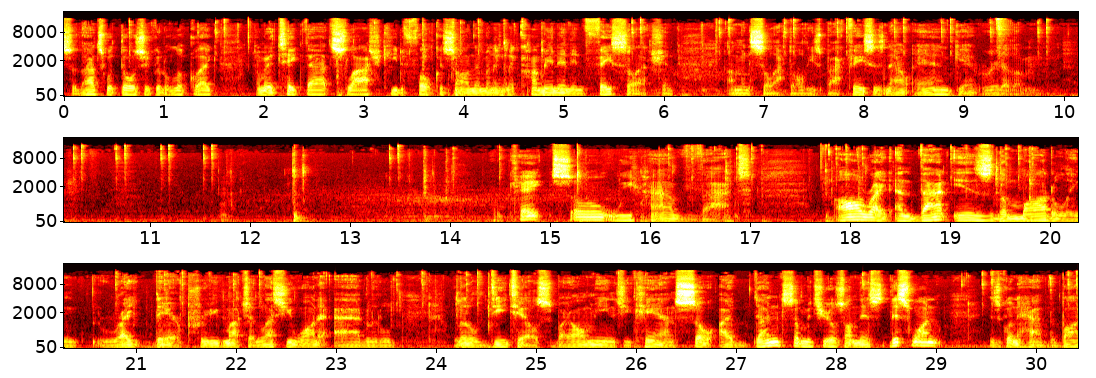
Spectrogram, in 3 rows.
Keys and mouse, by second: 2.7 /, 3.1-3.5 middle drag, 3.6 Tab, 4.0 shift+middle click, 4.4 alt+a, 4.8 3, 5.7 click, 7.2 shift+click, 7.7 shift+click, 8.3 shift+click, 8.8 shift+click, 9.3 shift+click, 10.2 shift+click, 11.1 shift+click, 11.5 shift+click, 12.4 x, 13.7 Tab, 14.0-14.5 middle drag, 15.3 /, 16.0 alt+a, 16.2 middle click, 16.9 shift+middle click, 17.9 shift+middle drag, 18.1-19.0 middle drag, 19.6 shift+middle click, 19.8-20.8 middle drag, 21.3 shift+middle click, 22.0 middle drag, 23.6 middle drag, 24.3 shift+middle click, 24.6-25.8 middle drag, 28.3-30.4 drag.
